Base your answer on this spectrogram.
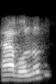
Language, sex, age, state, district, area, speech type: Bengali, male, 18-30, West Bengal, Darjeeling, rural, conversation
